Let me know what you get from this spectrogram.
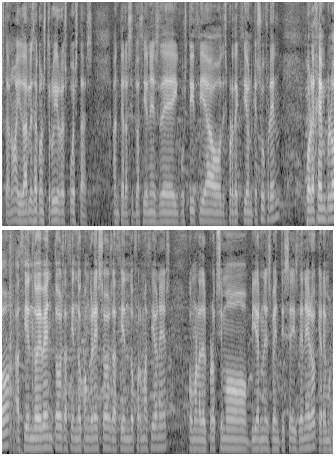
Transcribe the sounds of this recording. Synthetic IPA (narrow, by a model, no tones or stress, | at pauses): st̪anoajuð̞aɾle̞sako̞nst̪ɾuirespwest̪as | a̰nt̪e̞lasːit̪uwaθjo̞ne̞zðeiŋxust̪iθjaoð̞espɾot̪ekθjo̞ŋke̞sufɾe̞n | po̞ɾexe̞mploa̰θjend̪oeβ̞ent̪osaθje̞nd̪oko̞ŋɡɾesosaθje̞nd̪ofo̞ɾmaθjo̞ne̞s | komolað̞e̞lpɾoksimoβjeɾnezβejnt̪isejzðeneɾokeaɾemo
